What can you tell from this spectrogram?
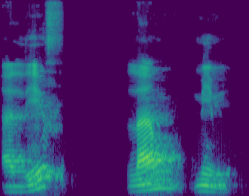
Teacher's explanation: lam ini panjangnya 6 harokat saja tak lebih panjang dari 6 harokat jadi dalam Alquran itu yang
